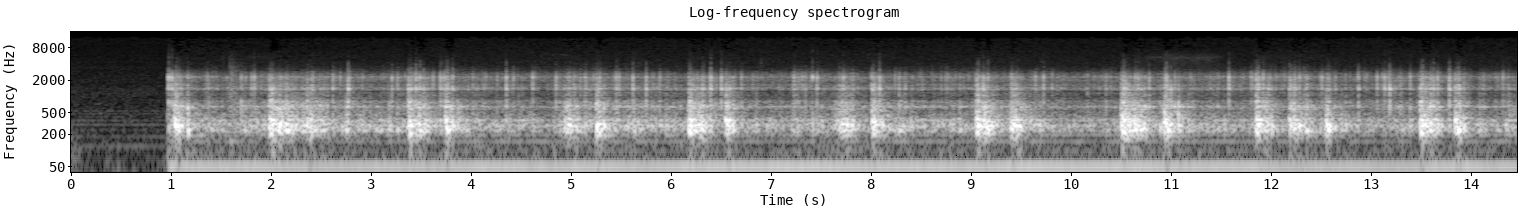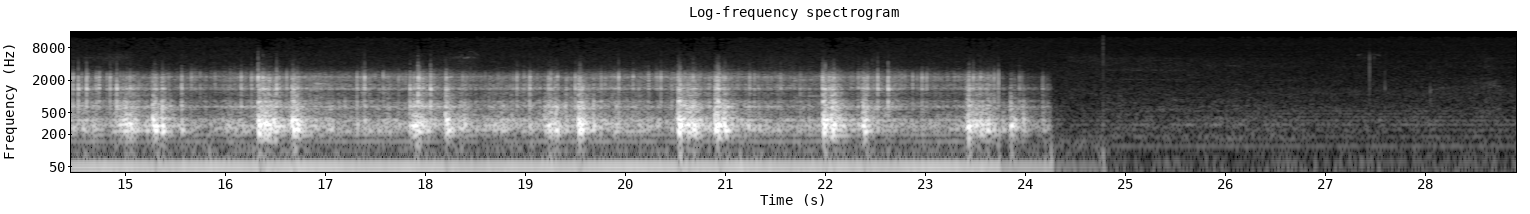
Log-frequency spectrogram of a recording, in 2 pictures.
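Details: Variable first heart sound in complete heart block, best heard at the lower precordium and apex; S1 is normally an intense, long, low-pitched "lub" following the long diastolic pause.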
